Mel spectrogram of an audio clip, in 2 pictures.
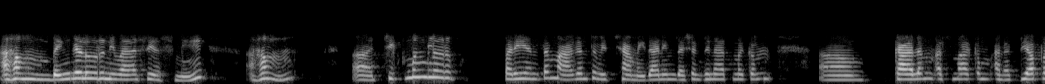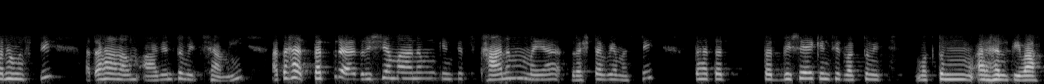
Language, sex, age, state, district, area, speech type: Sanskrit, female, 18-30, Karnataka, Bangalore Rural, rural, conversation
